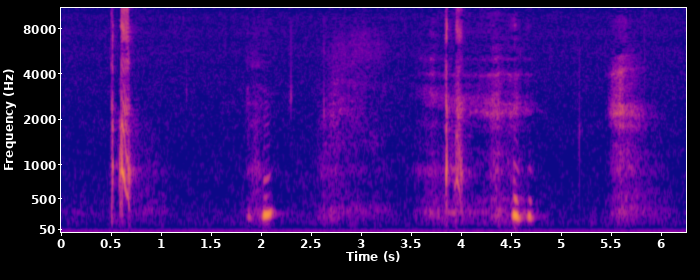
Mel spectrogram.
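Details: Hiccups: several short, sharp gulping catches with a brief voiced squeak, about two a minute apart, in a quiet room.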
